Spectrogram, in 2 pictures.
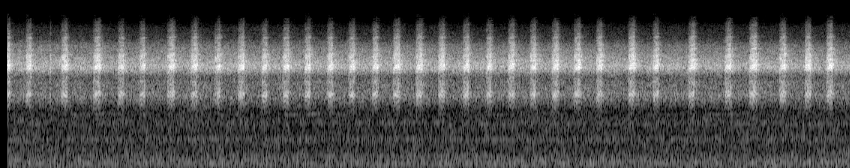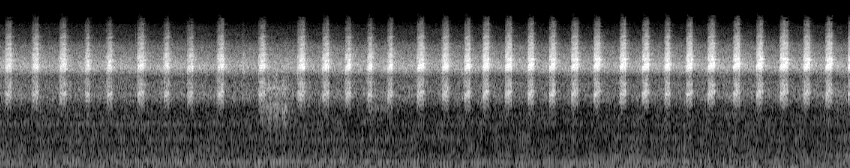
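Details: Cicadas singing in Southern France: a loud, buzzy, high-pitched pulsing song, rapid regular pulses about four per second, sustained throughout without pause.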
